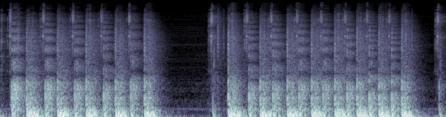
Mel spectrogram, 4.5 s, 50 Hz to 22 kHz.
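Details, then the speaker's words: Viking SC5894 8-track recorder stereo: dirty record/play switch, sprayed with cleaner and worked back and forth, sends rapid dull thumps, about three a second, through the speakers, visibly moving the speaker grills. "Like, look at the speaker grills. That thing's making quite the thump there."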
